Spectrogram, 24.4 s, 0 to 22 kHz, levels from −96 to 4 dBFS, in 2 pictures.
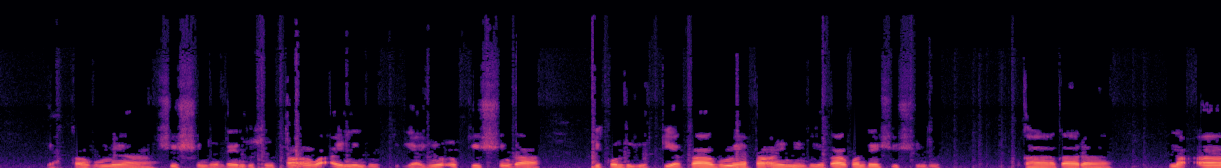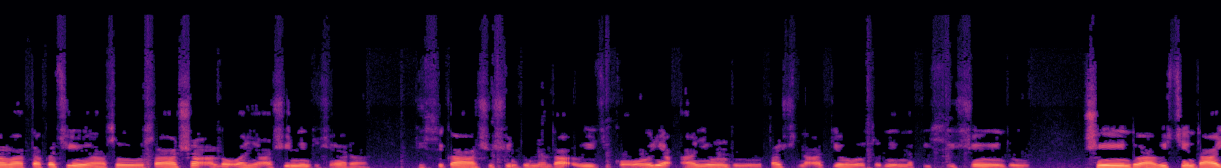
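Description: Right from the start you can hear noise suppressor artifacts running through the whole clip. The suppressor is pulling steady background down by about 21 dB, deciding band by band and frame by frame what counts as noise, so the room noise, sitting about 19 dB under the speech, dips away in the gaps and swells back underneath the talking.

The same processor also bites into the speech itself, which is the speech cut by the noise suppressor. It happens at 0.47–0.95 s, 1.7–2.87 s, 3.66–5.39 s, 8.07–9.4 s, 12.53–18.42 s and 19.01–22.5 s. In each stretch it mistakes soft parts of the speech for noise and ducks them, by about 14 to 20 dB at the deepest. Only short bits are hit, a few tenths of a second per span and closer to half a second or more in the longer late ones. Those bits come across swallowed or faint.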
